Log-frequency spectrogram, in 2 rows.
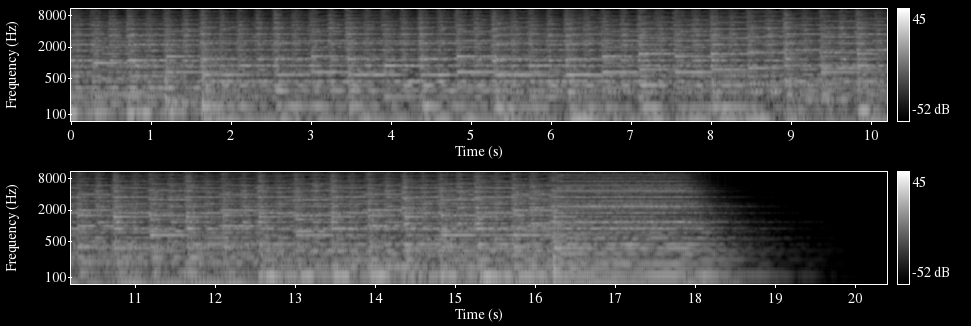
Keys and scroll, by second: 4.6 space.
